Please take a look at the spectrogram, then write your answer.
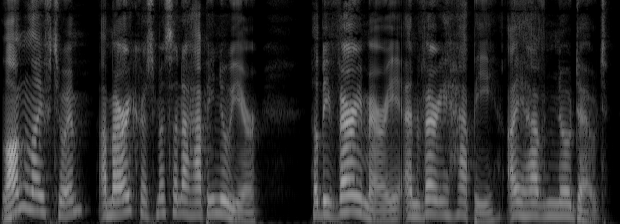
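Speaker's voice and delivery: wife mocking Scrooge's happiness; sarcastic toast. A narrator's reading. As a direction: toast him with heavy sarcasm. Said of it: "said Missus Cratchit".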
